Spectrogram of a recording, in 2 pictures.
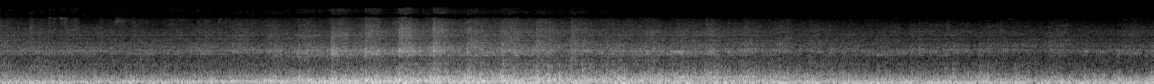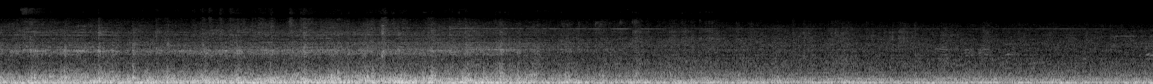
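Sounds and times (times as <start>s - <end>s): steel wheels rumbling on rail: 0.0s - 23.0s
high wheel squeal: 16.2s - 18.9s, 20.9s - 23.0s.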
